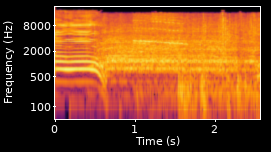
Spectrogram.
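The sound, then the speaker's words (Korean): A crowd cheers and shouts loudly in answer to a call for ten-year-olds across the country to scream during birthday greetings, opening with a high whooping cry that slides down in pitch before merging into a steady wash of yelling and applause-like noise. “전국의 10살 소리 질러”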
